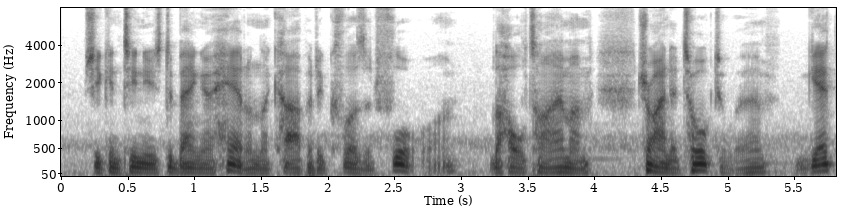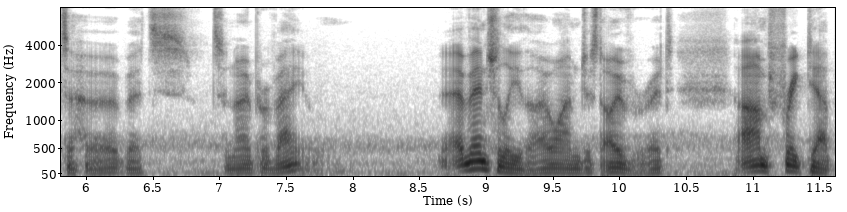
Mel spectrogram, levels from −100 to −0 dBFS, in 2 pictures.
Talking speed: 185 wpm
